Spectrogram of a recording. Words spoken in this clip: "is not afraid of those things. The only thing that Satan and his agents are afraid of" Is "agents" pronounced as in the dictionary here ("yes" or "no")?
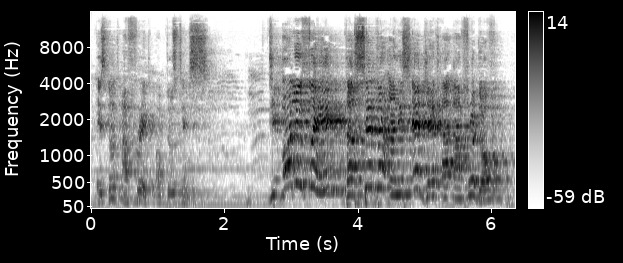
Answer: no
